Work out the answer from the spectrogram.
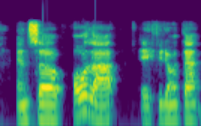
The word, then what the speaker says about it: hola: now you don't say hola you say hola so the H is silent okay so make that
